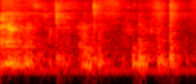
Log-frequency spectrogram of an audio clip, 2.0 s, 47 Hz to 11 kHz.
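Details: Blue Boston Terrier father playing with his puppies, aged 3 months and 5.5 weeks, recorded on a cell phone: short huffy growls and whimpering yips in quick bursts about every quarter second, with scuffling of play.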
